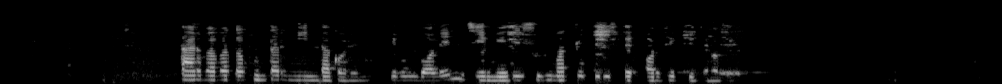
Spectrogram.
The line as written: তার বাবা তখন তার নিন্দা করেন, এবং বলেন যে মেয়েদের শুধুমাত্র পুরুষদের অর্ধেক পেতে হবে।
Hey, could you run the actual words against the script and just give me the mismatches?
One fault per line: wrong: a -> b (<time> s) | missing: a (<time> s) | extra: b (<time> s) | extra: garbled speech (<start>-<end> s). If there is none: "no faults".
no faults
